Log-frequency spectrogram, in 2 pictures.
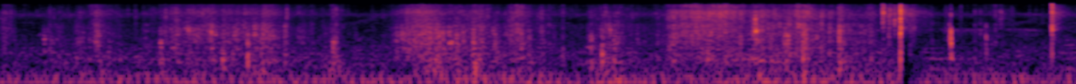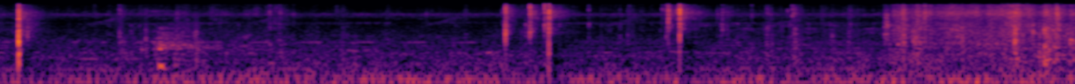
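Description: Dry leaf litter rustling as sticks are handled on the ground, with several sharp clicks and taps scattered through.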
